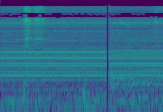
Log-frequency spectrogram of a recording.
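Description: A steady electrical hum made of many even tones, with a momentary dropout about one and a half seconds in.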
